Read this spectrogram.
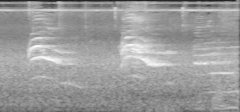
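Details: Kitten meowing twice, loud, high-pitched cries that rise then slide downward, followed by a fainter lower call; quiet hiss behind.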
